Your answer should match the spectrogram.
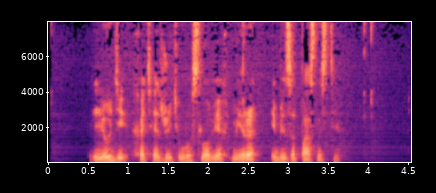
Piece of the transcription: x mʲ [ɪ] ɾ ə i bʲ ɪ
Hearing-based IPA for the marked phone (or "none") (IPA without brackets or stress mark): i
